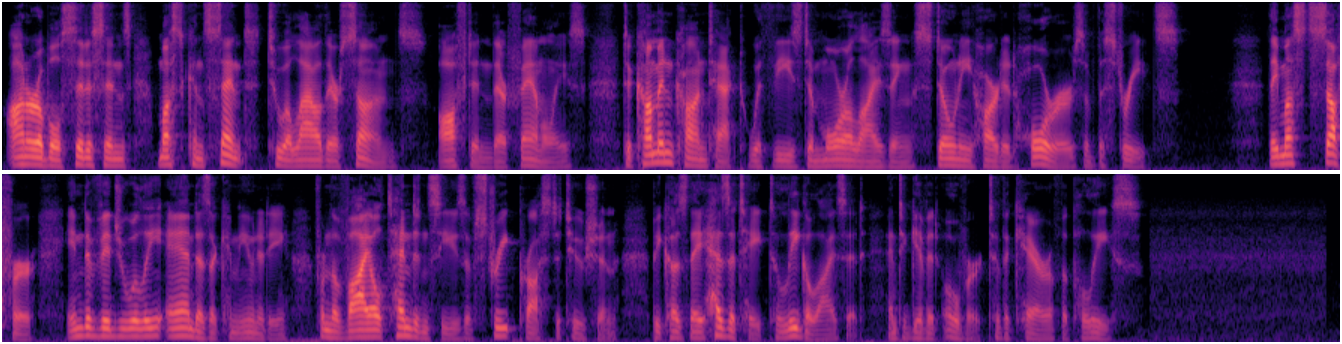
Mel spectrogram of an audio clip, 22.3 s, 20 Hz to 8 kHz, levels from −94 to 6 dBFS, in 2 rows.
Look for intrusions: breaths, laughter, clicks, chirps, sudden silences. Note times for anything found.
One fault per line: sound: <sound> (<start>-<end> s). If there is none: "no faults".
no faults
